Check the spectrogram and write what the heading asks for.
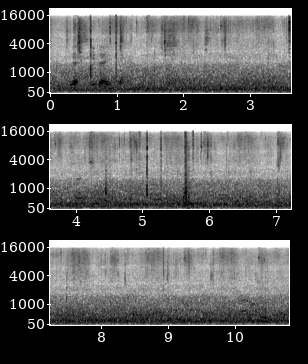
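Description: Steady outdoor background noise with indistinct voices too faint for words, a few short voice-like sounds in the first second.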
